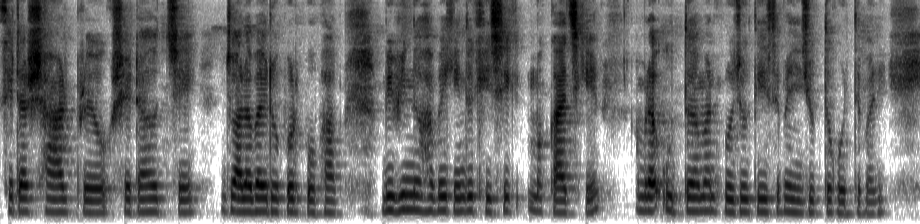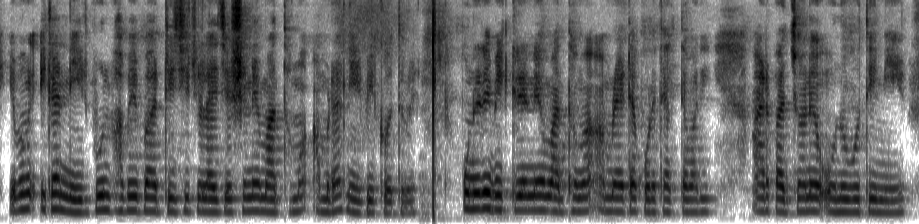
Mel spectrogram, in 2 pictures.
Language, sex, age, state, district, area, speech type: Bengali, female, 45-60, West Bengal, Purba Bardhaman, urban, spontaneous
